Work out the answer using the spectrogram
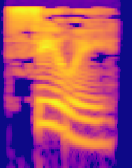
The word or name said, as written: cili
